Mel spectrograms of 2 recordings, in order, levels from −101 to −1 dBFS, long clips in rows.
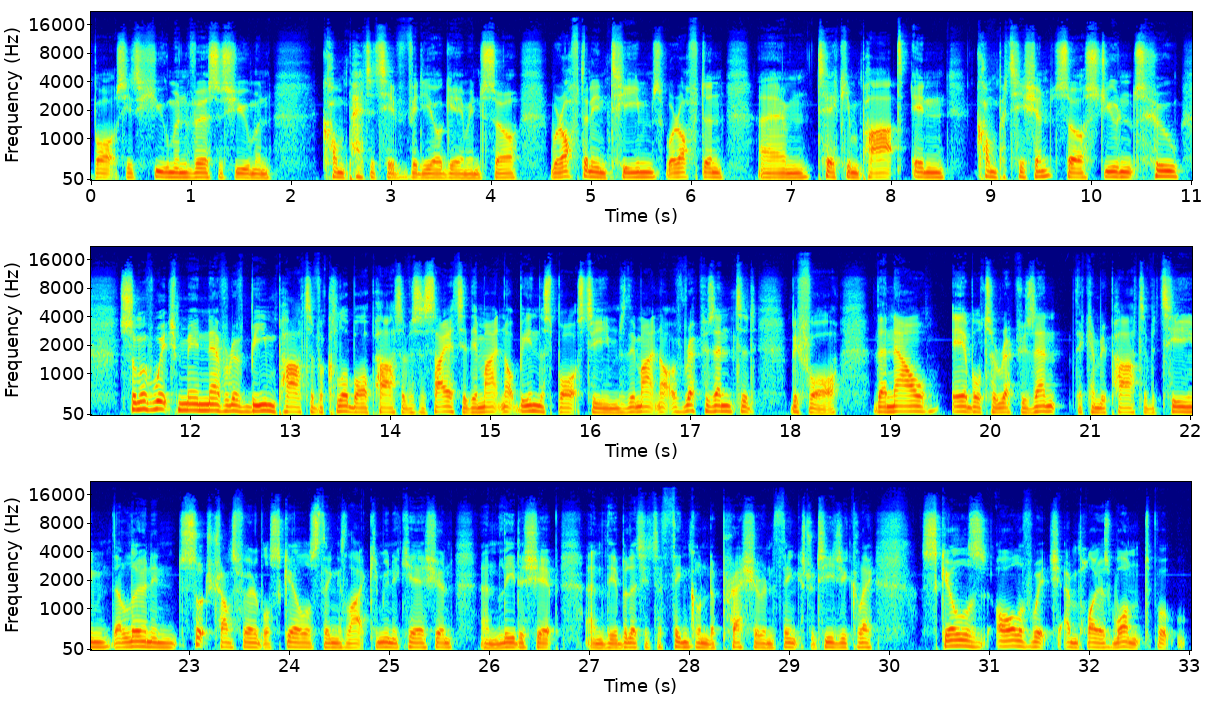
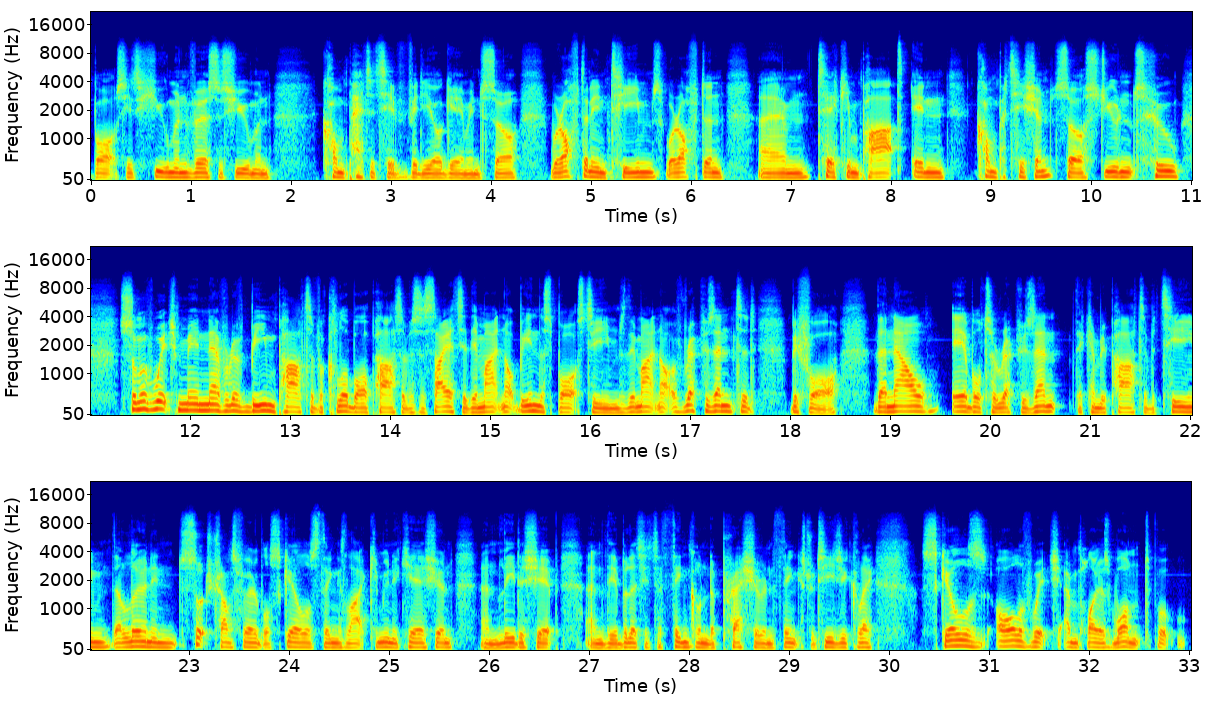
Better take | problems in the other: first | muffled; slightly; fading above 3 kHz

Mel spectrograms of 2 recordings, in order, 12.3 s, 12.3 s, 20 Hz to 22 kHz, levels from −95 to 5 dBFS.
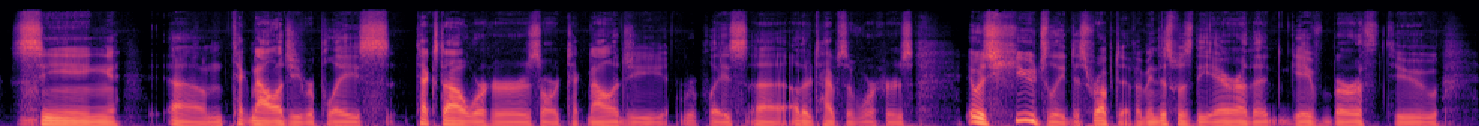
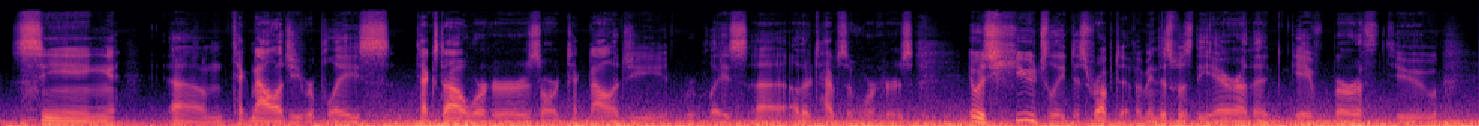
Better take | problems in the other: first | low rumble; noticeable; throughout; 10 dB below the speech

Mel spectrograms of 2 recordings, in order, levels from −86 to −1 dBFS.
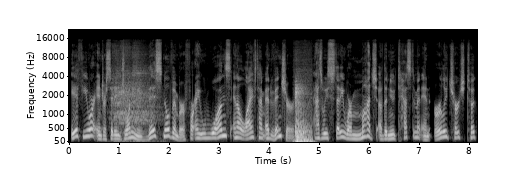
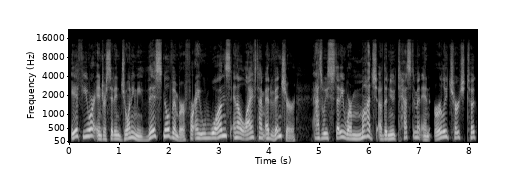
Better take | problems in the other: second | clattering dishes; noticeable; from 1 to 2 s; peak 7 dB below the speech // footsteps; loud; at 4.5 s; peak 3 dB above the speech

